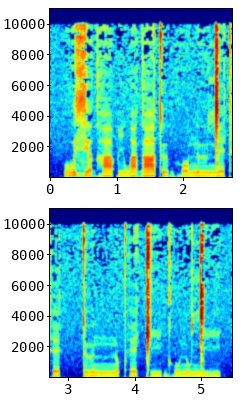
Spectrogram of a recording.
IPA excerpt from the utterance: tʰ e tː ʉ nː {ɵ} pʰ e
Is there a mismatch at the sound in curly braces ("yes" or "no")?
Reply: no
